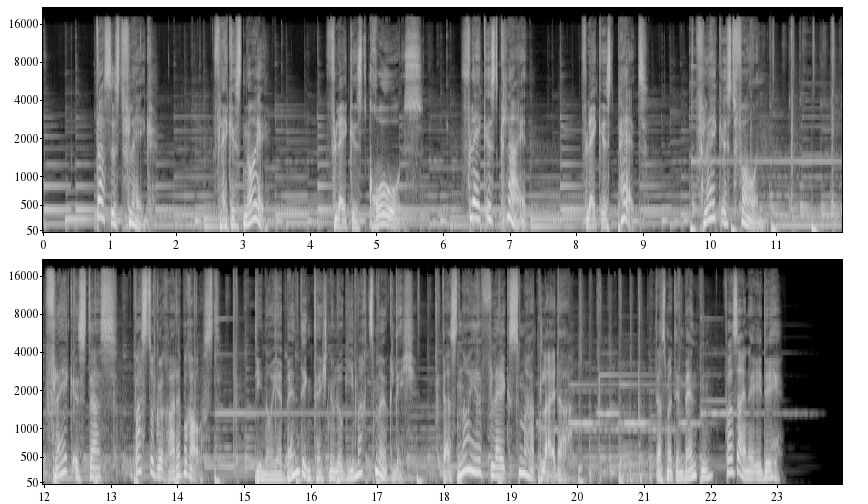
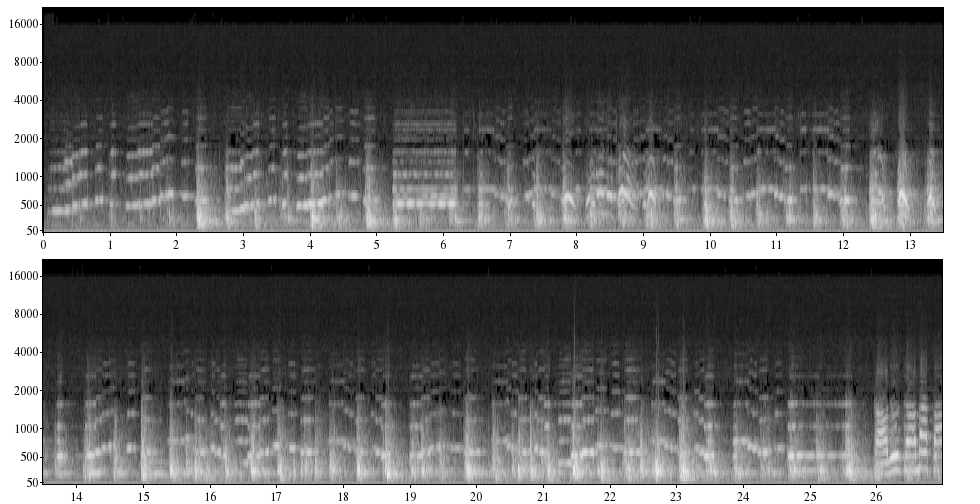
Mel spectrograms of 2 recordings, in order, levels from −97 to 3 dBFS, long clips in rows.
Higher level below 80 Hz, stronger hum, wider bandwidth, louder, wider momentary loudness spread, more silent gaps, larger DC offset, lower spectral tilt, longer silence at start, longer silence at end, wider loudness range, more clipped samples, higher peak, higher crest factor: first, -32 dBFS vs -46 dBFS; neither; first, 19 kHz vs 4.5 kHz; first, -16 LUFS vs -20 LUFS; about the same, 12 LU vs 13 LU; neither; second, under 0.1% vs 1%; second, -4.5 dB/octave vs -10.5 dB/octave; about the same, 0 s vs 0.05 s; first, 0.95 s vs 0 s; second, 3 LU vs 6 LU; neither; about the same, 0 dBFS vs 0 dBFS; about the same, 16 dB vs 20 dB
